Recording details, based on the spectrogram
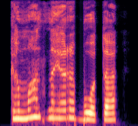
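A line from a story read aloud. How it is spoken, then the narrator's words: Admiring exhale. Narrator (Russian): восхищенно выдохнула Белочка Борисова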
